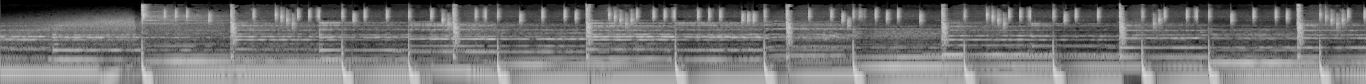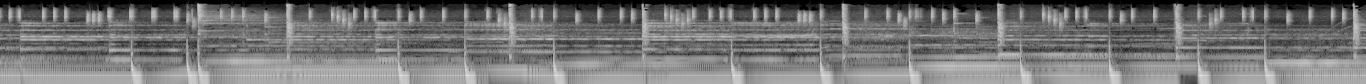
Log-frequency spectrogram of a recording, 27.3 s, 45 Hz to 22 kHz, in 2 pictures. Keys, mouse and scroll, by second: 1.8-7.0 alt+drag, 7.0 ctrl+t, 10.7-15.9 shift+drag, 15.9 Return, 18.3 Return, 18.4-23.3 alt+drag, 23.3 ctrl+t, 26.1-27.3 shift+drag.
